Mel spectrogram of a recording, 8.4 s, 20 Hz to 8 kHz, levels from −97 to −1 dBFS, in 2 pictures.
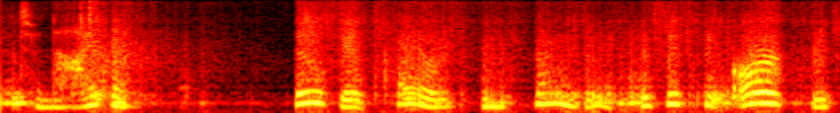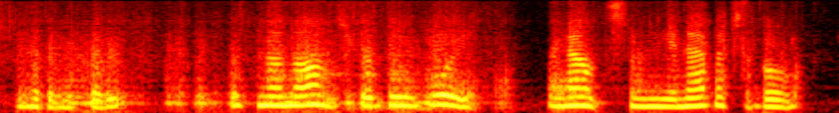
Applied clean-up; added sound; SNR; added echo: neural mask model RNNoise.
